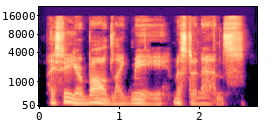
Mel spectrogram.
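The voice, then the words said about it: Impression of a hitman character's voice. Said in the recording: “That was my uh, Agent 47 impression.”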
